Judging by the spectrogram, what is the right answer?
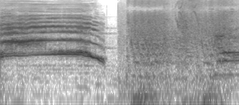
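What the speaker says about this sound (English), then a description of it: "That's not even mentioning the character death sound effects. So many of them are incredibly memorable." Cartoonish character death sound effects from the video game LEGO Star Wars: The Complete Saga, a loud falling squeal followed by a clattering burst of LEGO pieces breaking apart.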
